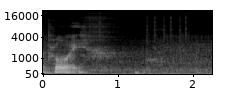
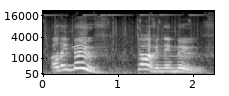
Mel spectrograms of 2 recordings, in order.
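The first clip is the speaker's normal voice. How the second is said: loud, much higher cry of surprise; amazed shout; 4 semitones higher, 10 dB louder than usual. Real, not acted. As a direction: shout it in sudden delighted surprise. Surprised the models move.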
